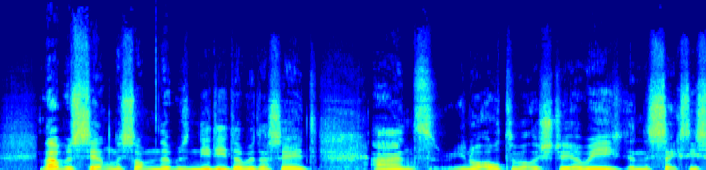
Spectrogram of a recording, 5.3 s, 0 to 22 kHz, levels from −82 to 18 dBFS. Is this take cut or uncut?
uncut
